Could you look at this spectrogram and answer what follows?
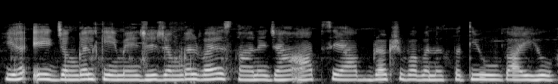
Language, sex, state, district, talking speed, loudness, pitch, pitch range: Hindi, female, Jharkhand, Jamtara, 205 wpm, -13 LUFS, 220 Hz, 210-230 Hz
